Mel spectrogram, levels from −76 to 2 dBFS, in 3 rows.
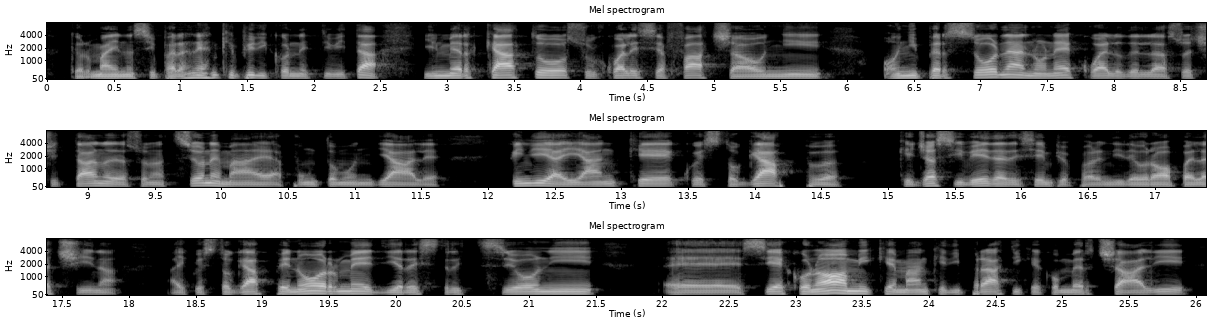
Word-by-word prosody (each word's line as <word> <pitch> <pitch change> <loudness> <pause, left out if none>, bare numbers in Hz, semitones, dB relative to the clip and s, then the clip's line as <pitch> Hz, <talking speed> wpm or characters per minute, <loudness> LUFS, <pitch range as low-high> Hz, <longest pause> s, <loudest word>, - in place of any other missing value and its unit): che - - -10
ormai 90 +4 +1
non 90 0 -1
si - - -3
para 95 -1 -1
neanche 120 +3 -2
più 125 - -2
di 110 -3 -5
connettività, 100 -1 -1 0.3
il 100 +2 -3
mercato 120 +2 +3
sul 105 -3 -10
quale 115 0 0
si 110 - -4
affaccia 115 -6 0
ogni 90 0 -2 0.4
ogni 105 +3 0
persona 130 +5 +2
non 105 -2 -2
è 120 0 +2
quello 105 -2 -2
della 95 -1 -2
sua - - -6
città, 115 - -1
né 105 -5 0
sua 90 +2 -9
nazione, 110 +8 0
ma 90 -2 -2
è, - - -1
appunto, 90 +1 -6
mondiale. 85 -1 -3 0.4
Quindi 120 +2 +1
hai 100 -1 +3
anche 105 +1 0
questo 95 -2 -6
gap, 85 -4 +1 0.4
che - - -6
già 115 - +3
si 115 -4 0
vede, 105 +4 +2
ad 100 - +1
esempio, 90 -1 -5
prendi 85 0 -6
l'Europa 90 +2 -1
e - - 0
la 95 +3 -1
Cina, 90 -3 -3 0.4
hai - - -7
questo - - -5
gap 105 +1 +1
enorme 115 +1 +4
di 90 +3 -2
restrizioni, 105 +4 -1 0.5
ehm, 90 -2 -1
sia 110 +6 +2
economiche 115 +1 +6
ma 100 0 0
anche 100 0 -4
di 95 0 -9
pratiche 105 -1 -1
commerciali, 95 +1 -1
100 Hz, 140 wpm, -23 LUFS, 90-110 Hz, 0.5 s, economiche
